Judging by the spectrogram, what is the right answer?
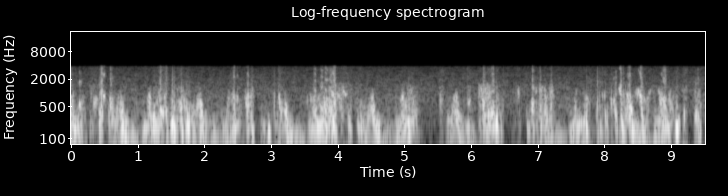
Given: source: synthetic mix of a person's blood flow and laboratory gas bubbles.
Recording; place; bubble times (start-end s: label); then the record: Doppler ultrasound of blood flow; precordium
0.00-0.17 s: bubbles
0.28-0.66 s: bubbles
1.20-1.86 s: bubbles
2.39-2.53 s: bubbles
2.59-2.77 s: bubbles
2.93-3.19 s: bubbles
3.54-4.24 s: bubbles
4.28-4.40 s: bubbles
4.95-5.22 s: bubbles
5.51-5.59 s: bubbles
5.95-6.01 s: bubbles
6.10-6.50 s: bubbles
6.69-6.76 s: bubbles
6.83-7.27 s: bubbles
7.67-7.80 s: bubbles
7.87-8.71 s: bubbles
8.80-9.25 s: bubbles
9.34-9.47 s: bubbles
From the record:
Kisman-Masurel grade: 243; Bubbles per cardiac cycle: several, 3 to 8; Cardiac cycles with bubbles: 100%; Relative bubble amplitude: loud (0.450 to 0.775); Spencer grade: 3 (all of the cardiac periods contain showers or single bubble signals, but not dominating or overriding the cardiac motion signals); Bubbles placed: anywhere in the cardiac cycle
